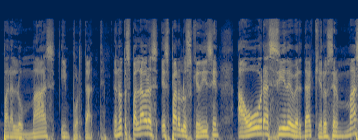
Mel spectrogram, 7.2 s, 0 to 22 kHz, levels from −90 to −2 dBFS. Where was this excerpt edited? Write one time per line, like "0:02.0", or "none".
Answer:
none

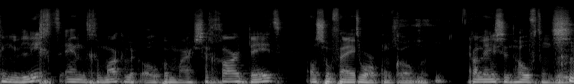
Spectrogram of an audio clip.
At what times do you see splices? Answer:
0:03.0
0:03.5
0:04.7

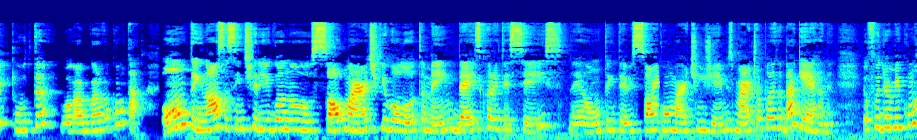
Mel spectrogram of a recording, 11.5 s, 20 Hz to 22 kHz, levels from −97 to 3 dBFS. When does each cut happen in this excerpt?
0:02.0
0:03.1
0:08.2

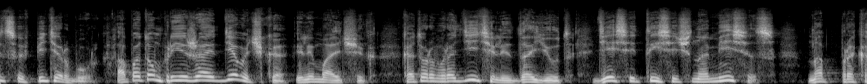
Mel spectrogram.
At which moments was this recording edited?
none

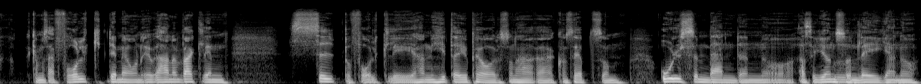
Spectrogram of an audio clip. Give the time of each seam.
none

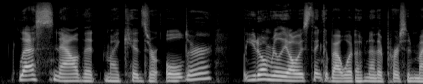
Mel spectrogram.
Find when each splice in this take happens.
none

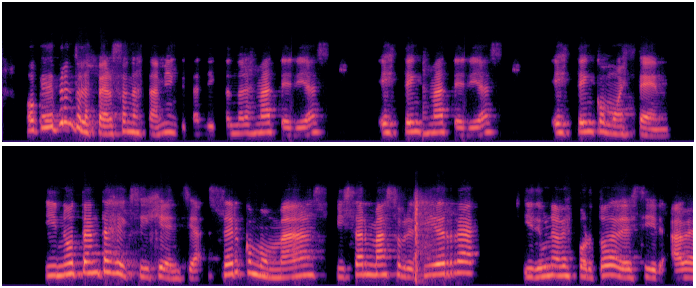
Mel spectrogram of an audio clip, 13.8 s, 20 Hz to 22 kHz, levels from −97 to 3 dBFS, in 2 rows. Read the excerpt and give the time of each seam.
0:04.2
0:10.2
0:11.0

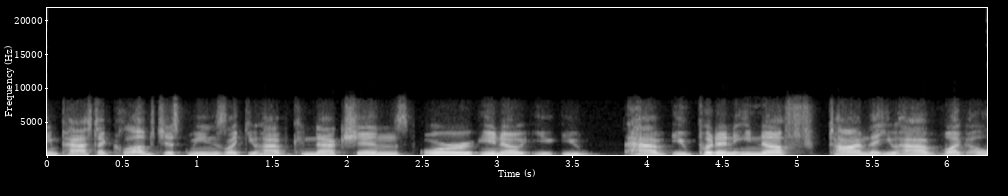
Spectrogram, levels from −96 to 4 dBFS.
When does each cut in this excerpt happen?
0:02.4
0:05.2

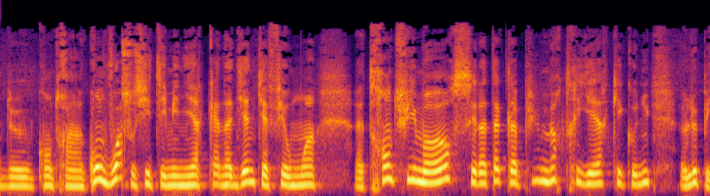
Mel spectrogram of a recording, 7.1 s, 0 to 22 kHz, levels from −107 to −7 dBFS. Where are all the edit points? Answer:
0:01.2
0:05.1

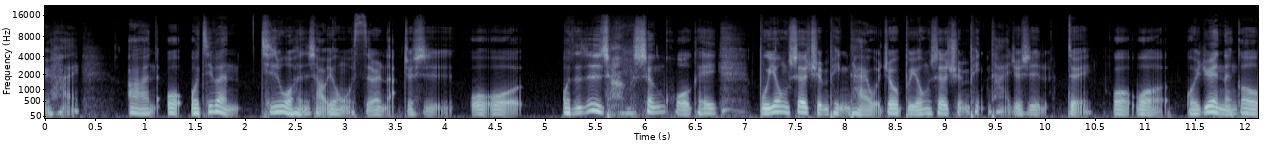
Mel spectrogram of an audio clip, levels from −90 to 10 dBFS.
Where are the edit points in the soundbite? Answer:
0:03.5
0:04.2
0:10.1

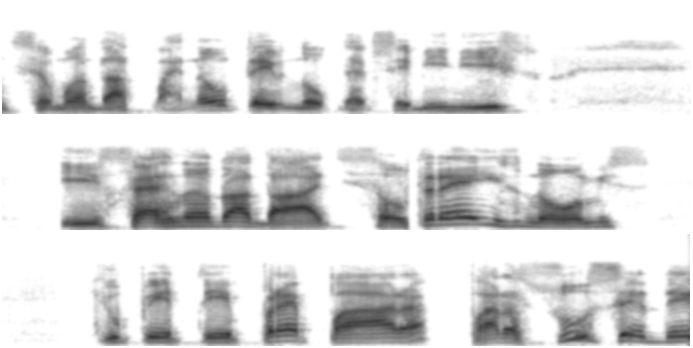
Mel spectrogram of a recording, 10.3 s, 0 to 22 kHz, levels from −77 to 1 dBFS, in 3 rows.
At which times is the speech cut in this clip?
0:01.6
0:05.5

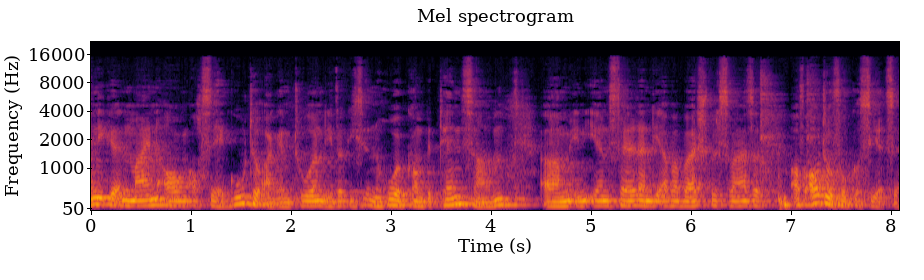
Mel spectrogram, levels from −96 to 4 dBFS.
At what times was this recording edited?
none

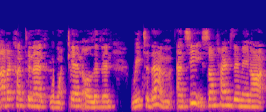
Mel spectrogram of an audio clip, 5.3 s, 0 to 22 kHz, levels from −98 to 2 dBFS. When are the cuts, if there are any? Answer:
0:01.1
0:01.4
0:02.9

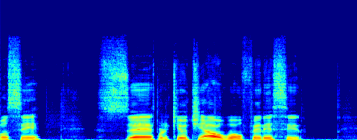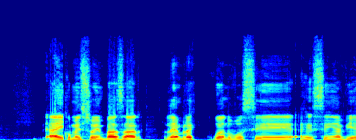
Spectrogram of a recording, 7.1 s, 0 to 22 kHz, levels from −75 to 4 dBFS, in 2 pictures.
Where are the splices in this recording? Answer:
0:01.5
0:04.2

